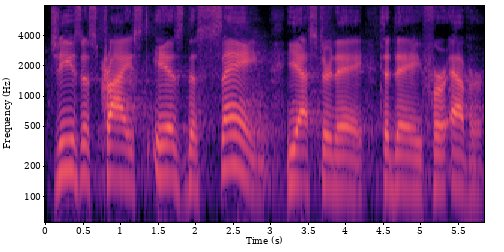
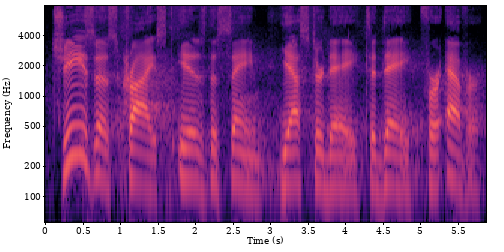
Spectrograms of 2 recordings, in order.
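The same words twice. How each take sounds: First: The stress is on the word same. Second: The stress is on the word Jesus.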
